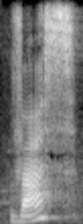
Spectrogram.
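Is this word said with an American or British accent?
British. It is said with a British English accent. "inglese britannico"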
